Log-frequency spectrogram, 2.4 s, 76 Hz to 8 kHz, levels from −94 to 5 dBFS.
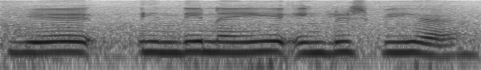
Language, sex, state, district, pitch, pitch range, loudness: Hindi, female, Chandigarh, Chandigarh, 245 Hz, 240-250 Hz, -12 LUFS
